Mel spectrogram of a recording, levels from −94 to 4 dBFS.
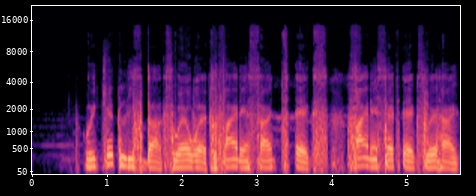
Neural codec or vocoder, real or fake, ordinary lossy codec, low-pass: codec, 44.1 kHz, 7.8 kbps, Pupu-Codec; fake; MP3, 64 kbps; 14.4 kHz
